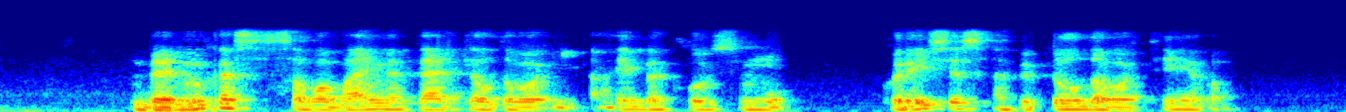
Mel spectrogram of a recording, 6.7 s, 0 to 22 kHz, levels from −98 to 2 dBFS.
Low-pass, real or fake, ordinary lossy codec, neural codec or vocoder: 7.2 kHz; real; Opus, 16 kbps; none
